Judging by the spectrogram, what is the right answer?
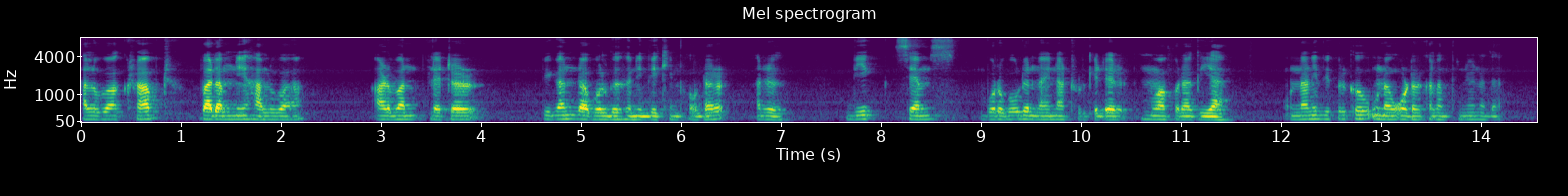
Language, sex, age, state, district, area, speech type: Bodo, male, 18-30, Assam, Chirang, urban, read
